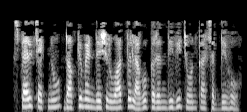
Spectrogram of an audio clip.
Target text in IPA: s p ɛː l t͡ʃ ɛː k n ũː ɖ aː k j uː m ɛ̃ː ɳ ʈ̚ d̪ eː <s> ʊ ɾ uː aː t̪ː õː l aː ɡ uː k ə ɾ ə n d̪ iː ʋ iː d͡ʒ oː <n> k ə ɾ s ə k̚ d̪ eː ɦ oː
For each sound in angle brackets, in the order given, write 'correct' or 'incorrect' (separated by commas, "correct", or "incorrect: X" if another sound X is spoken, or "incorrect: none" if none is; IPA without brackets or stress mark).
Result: incorrect: ʃ, correct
